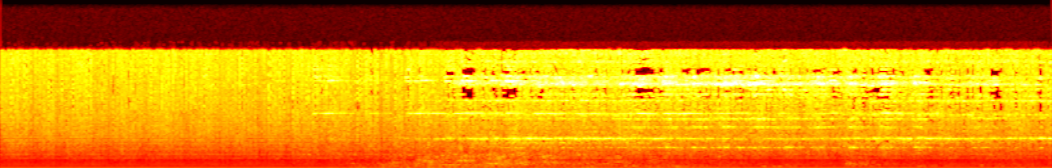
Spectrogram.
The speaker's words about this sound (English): And then we hear the bells.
